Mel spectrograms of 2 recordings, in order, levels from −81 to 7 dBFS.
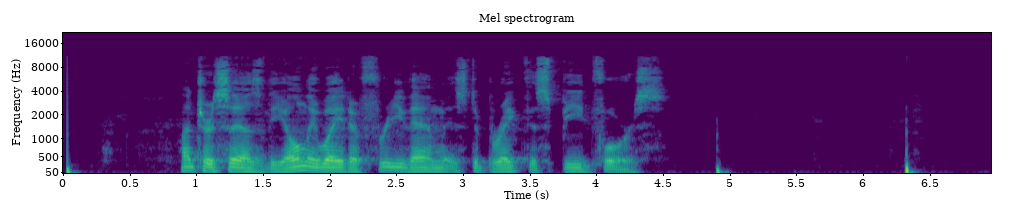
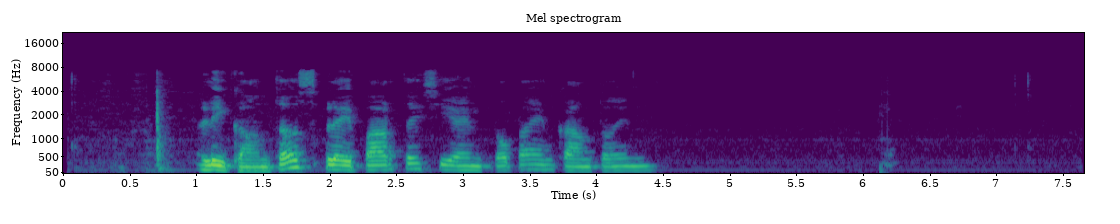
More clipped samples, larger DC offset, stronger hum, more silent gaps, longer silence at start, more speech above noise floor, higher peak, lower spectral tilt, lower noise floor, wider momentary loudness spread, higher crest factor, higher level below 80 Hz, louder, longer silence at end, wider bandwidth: neither; neither; neither; neither; second, 0.05 s vs 0.7 s; first, 53 dB vs 43 dB; about the same, -4 dBFS vs -4 dBFS; second, -6 dB/octave vs -8 dB/octave; first, -76 dBFS vs -63 dBFS; first, 15 LU vs 12 LU; about the same, 22 dB vs 20 dB; first, -36 dBFS vs -58 dBFS; about the same, -23 LUFS vs -21 LUFS; second, 0.55 s vs 3.2 s; first, 11.5 kHz vs 7.6 kHz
